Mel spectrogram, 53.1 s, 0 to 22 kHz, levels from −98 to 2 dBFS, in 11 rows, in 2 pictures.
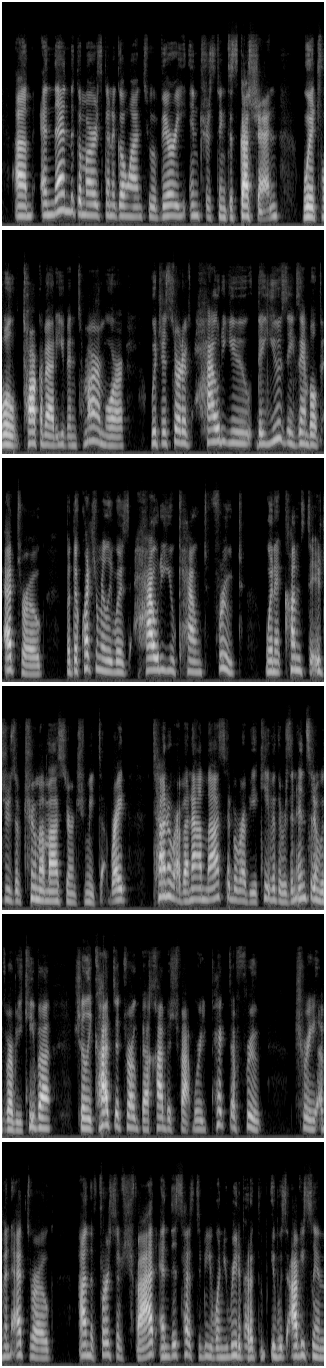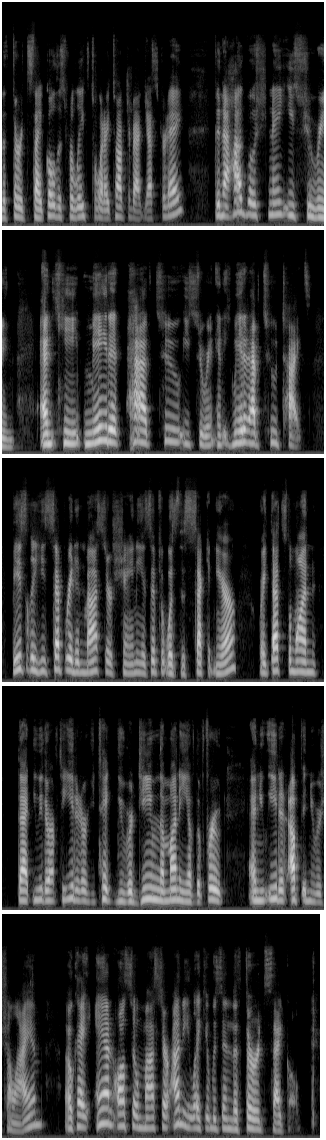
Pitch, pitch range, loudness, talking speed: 185 Hz, 170-205 Hz, -28 LUFS, 200 wpm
